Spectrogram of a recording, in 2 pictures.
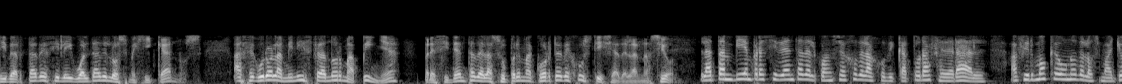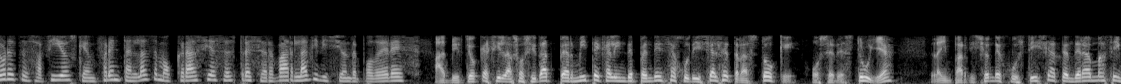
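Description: No technical faults can be heard anywhere in the audio, which arrives over a call path with nothing above 4 kHz, a band limit that points to a narrowband telephone codec such as G.711 mu-law at 64 kbps.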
